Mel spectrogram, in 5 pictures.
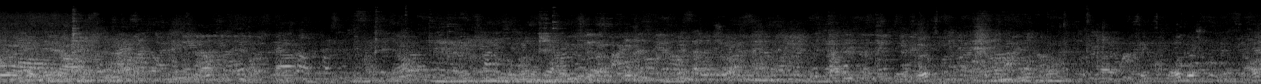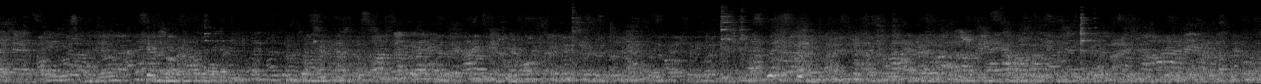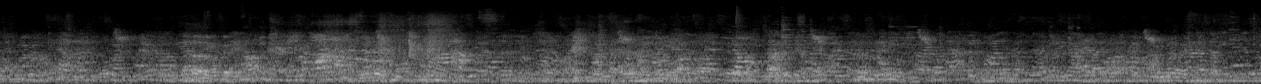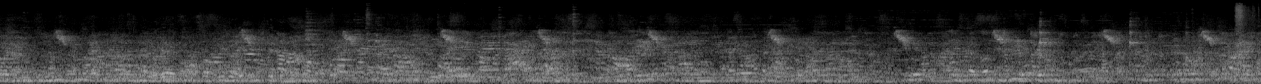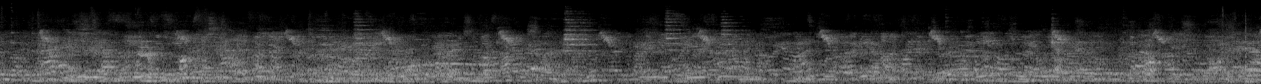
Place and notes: Hinter der Grieb, Regensburg, Deutschland - Biergarten Grevenreuther
Aussenaufnahme im Biergarten der Gasstätte Grevenreuther.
